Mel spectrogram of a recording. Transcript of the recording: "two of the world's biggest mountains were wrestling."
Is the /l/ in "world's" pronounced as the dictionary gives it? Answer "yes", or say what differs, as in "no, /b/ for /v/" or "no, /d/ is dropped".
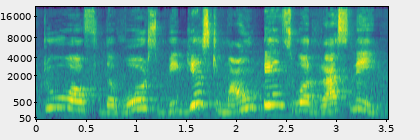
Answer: no, /l/ is dropped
